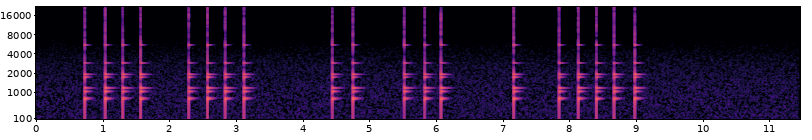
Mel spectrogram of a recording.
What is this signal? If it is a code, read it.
Tap code, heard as taps on a metal pipe, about 4 knocks a second. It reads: THE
